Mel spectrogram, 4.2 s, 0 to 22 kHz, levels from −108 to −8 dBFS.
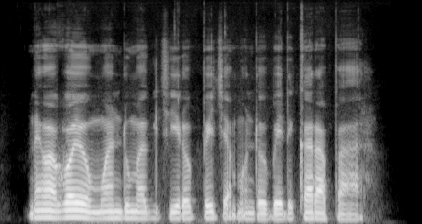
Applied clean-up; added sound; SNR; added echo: neural mask model Resemble Enhance denoiser.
